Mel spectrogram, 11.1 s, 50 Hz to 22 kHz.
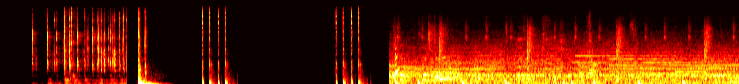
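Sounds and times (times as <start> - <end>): computer keyboard typing: 0.5 - 1.9, 3.0 - 3.5, 5.0 - 5.5.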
